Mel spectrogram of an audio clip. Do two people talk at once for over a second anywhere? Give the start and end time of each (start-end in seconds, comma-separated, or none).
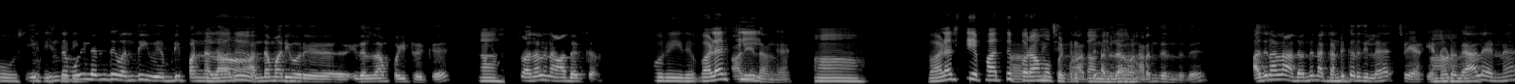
10.1-11.4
